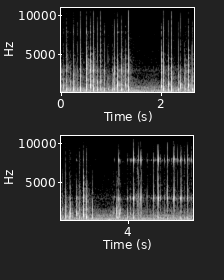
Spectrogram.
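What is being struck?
Glass jar.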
